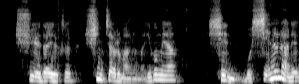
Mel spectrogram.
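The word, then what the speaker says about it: שין: 이걸 슈인 발음하면 안 돼. 이건 우리나라 모든 모음들은 단음이라고 하는 걸 상식으로 알아두세요. 이거 말하는 사람이 거의 없어요. 모든 모음들은 단음이다. 우리나라 21글자 모음이 있는데, 그래서 이거 쉰, 이렇게 표기해야 정확해요.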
